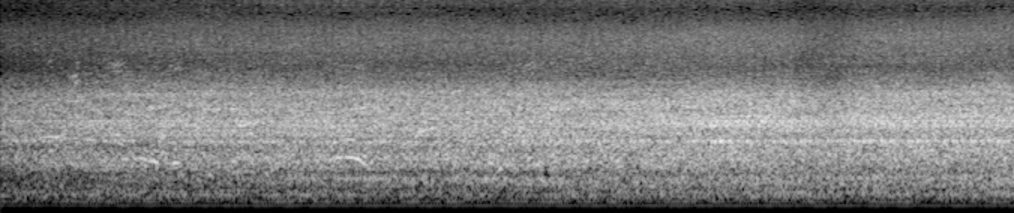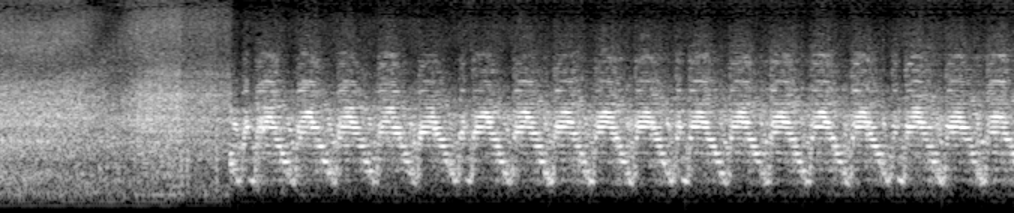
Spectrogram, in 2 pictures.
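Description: Loud outdoor crowd din with voices for about ten seconds, then DJ sound-system music cuts in suddenly and loud: a pitched, siren-like electronic tone pulsing about four times a second.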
